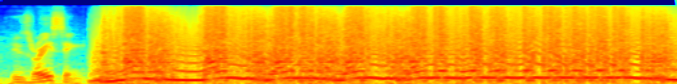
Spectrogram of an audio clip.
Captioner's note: engines revving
